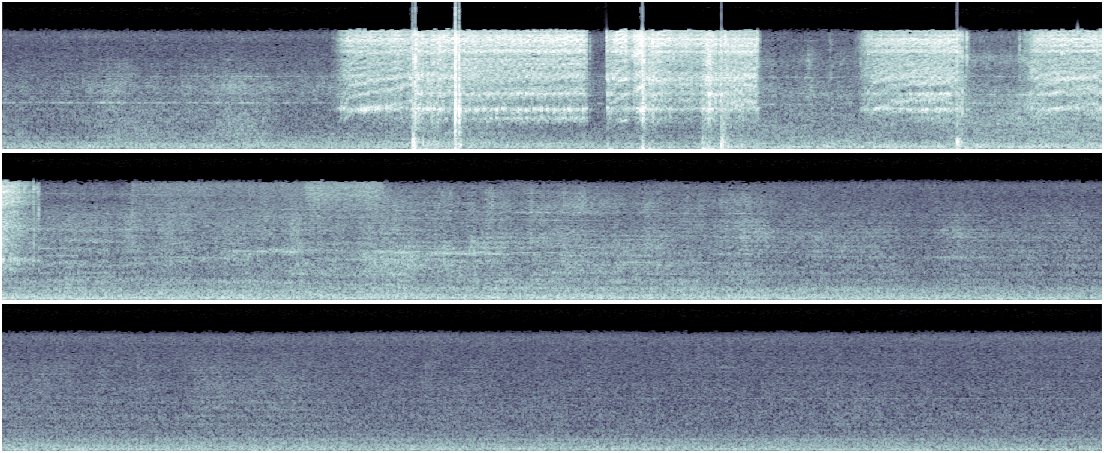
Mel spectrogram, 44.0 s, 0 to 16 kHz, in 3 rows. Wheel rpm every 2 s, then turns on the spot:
0, 0, 110, 150, 160, 50, 70, 40, 0, 0, 0, 0, 0, 0, 0, 0, 0, 0, 0, 0, 0, 0.
12-14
